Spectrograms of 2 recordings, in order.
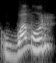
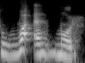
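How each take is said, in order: First: There is no glottal stop before the m. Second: A glottal stop is heard before the m. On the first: The speaker calls it wrong. "It's not wa'mur" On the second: The speaker calls it right. "the hamza sneaks in back"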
